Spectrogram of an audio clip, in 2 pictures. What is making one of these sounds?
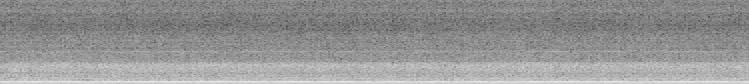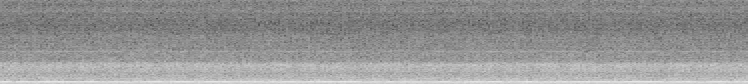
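A blender motor whirs loudly and steadily, churning a thick liquid.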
